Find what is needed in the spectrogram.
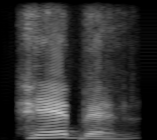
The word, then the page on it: harebell: Indian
